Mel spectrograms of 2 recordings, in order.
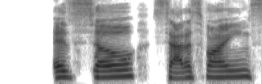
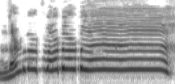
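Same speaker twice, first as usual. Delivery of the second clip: glitchy laugh; 3 dB quieter than usual. Real, not acted. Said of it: "I'm just short-circuiting".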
